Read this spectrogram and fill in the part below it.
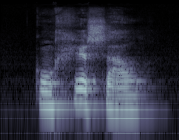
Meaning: conference hall, convention hall
- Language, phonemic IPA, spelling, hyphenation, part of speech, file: Dutch, /kɔŋˈɣrɛˌsaːl/, congreszaal, con‧gres‧zaal, noun, Nl-congreszaal.ogg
